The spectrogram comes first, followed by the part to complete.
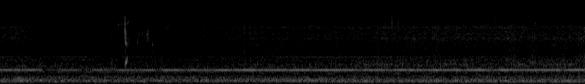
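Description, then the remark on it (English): A potter's wheel hums steadily while a potter keeps applying water to the spinning clay, making soft, continuous wet squishing and sloshing with one brief click early on. No one speaks. “The potter keeps applying the water.”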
